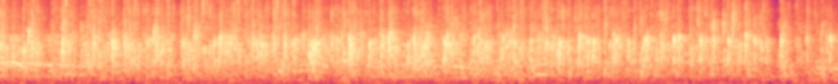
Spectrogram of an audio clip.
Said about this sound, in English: Oh, more applause. This is great.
